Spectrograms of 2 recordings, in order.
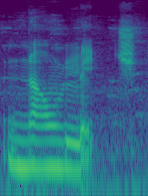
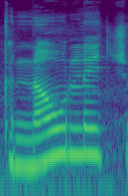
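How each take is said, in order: First: The first k sound is silent. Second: The first k sound is pronounced. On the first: The speaker calls it right. "K-nya hilang, tidak dibaca" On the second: The speaker calls it wrong. "Bukan knowledge"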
